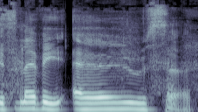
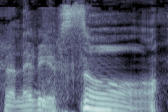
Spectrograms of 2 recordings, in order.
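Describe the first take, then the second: First: "Leviosa" said slowly as le-vi-O-sa, long o; prim know-it-all correction; Leviosa stressed on o. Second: "Leviosa" drawn out as le-vi-o-SAR, ending dragged; mock the wrong pronunciation slowly; prim mockery of the wrong way; Leviosa stressed on sa. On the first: Retold or imitated. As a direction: correct pronunciation, slow and prim. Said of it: "Hermione correcting Ron, film quote". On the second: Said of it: "Hermione mocking Ron's version".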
